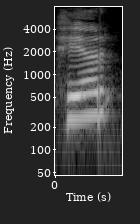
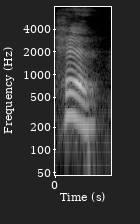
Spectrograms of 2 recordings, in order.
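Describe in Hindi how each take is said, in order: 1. अंतिम r ध्वनि ज़ोर से बोली जाती है। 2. अंतिम r ध्वनि छोड़ दी जाती है। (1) "हेयर नहीं बोलना है" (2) "हेयर ओके, र लास्ट तक नहीं बोलना है"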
